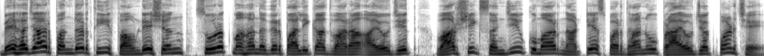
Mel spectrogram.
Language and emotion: Gujarati, neutral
